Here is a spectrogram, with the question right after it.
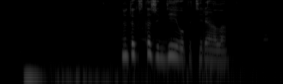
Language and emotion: Russian, neutral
